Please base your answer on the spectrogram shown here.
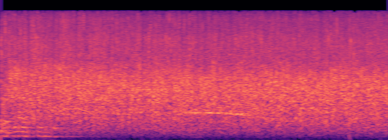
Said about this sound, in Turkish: Arkadaşlarımıza kuvvetli bir alkışlar.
